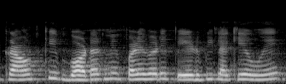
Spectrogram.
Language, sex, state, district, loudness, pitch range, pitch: Hindi, female, Chhattisgarh, Bilaspur, -16 LUFS, 220-245 Hz, 230 Hz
